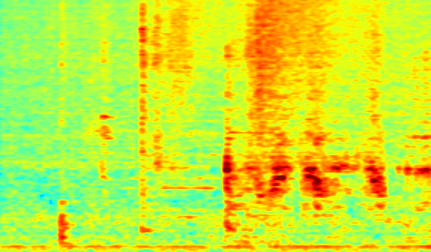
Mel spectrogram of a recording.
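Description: Kidney bean curry with tomato and kasuri methi sautéing in a pan, a bright continuous sizzle with repeated spatula scrapes and knocks, close and fairly loud, with no talking.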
